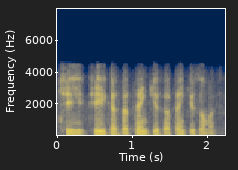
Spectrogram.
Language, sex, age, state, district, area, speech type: Punjabi, male, 18-30, Punjab, Bathinda, rural, conversation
